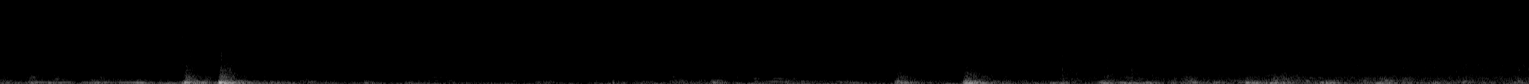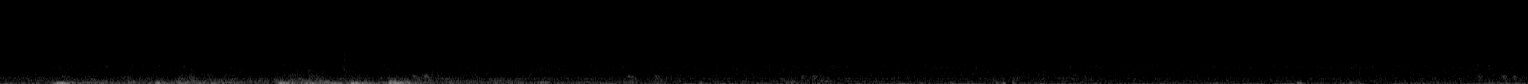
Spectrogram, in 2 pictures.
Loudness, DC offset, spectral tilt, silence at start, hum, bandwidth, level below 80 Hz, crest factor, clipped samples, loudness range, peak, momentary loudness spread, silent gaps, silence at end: -50 LUFS; under 0.1%; -8.5 dB/octave; 0 s; none; 9 kHz; -52 dBFS; 30 dB; under 0.1%; 21 LU; -20 dBFS; 19 LU; none; 0 s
